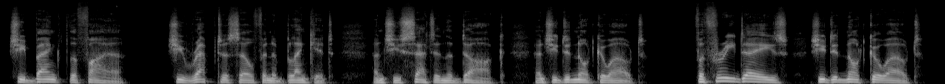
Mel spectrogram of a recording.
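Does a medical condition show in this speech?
No.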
